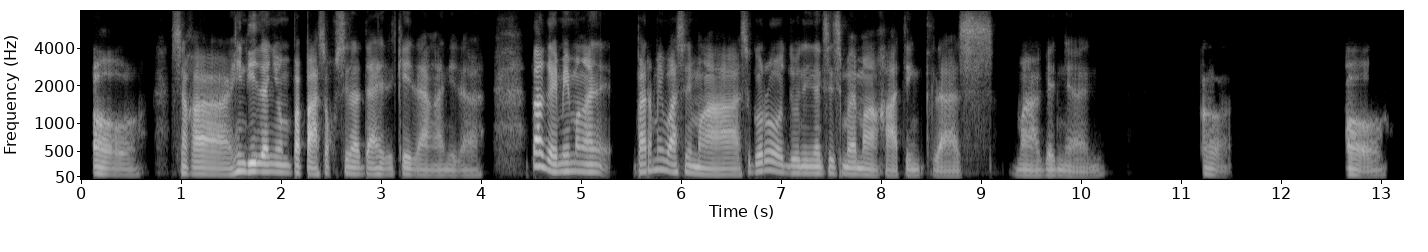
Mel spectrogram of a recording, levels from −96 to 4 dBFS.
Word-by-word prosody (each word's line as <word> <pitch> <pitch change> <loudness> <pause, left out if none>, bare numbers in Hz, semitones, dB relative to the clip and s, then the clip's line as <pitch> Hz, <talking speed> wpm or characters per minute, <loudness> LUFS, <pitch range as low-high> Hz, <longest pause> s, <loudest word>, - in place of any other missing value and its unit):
Oo, 95 -4 0 0.3
'tsaka 100 -3 +2
hindi 145 +1 +6
lang 140 -1 +4
yung 130 - -3
papasok 115 -4 +3
sila 110 -2 0
dahil 100 -1 -2
kailangan 90 -4 -3
nila. 85 0 -10 0.5
'Bagay 190 - +6
may 145 - +4
mga 140 -3 0 0.2
para 135 +2 +1
ma-iwasan 140 -7 -1
yung 105 - +1
mga 95 -1 +3 0.3
siguro 150 0 -1
dun 120 0 -3
na 115 - 0
nag-sisimula 110 -2 -2
yung 95 -1 0
mga 85 - -4
cutting 85 0 -2
class, 75 +1 -4 0.2
mga 85 -2 -3
ganyan. 80 -5 -7 1.1
Oo. - - -7 1.2
Oo. 80 +3 -2
105 Hz, 130 wpm, -28 LUFS, 85-135 Hz, 1.2 s, hindi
